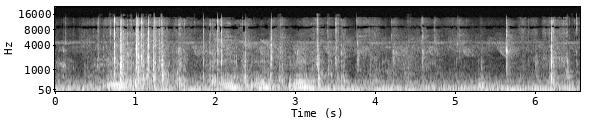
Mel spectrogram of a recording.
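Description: Crunchy puffed corn snack being chewed with open-mouth crunching and wet mouth noises, with crisp crackles from the foil snack bag being handled. The crackles come thickest about a second in, then scattered.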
